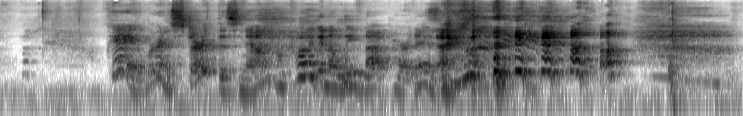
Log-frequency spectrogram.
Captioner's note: laughter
